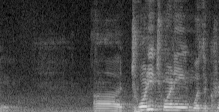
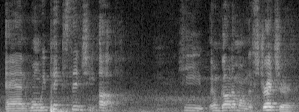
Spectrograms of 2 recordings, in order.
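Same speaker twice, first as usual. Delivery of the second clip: ordinary talk, nothing marked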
